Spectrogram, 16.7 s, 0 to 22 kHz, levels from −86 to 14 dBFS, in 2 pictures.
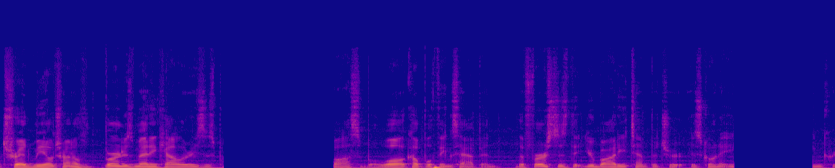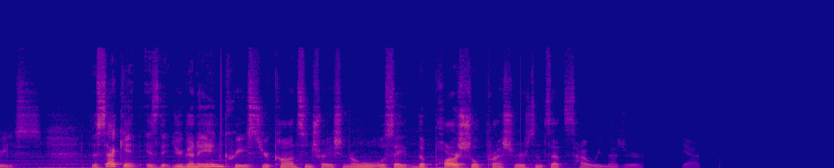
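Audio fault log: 2.23–3.34 s and 7.34–8.13 s, rebuffering stall: the player used up its downloaded audio and had to wait for more data, so playback halts twice. The sound drops to silence for 1.11 s and then 0.79 s, and each time it resumes exactly where it stopped. Nothing is skipped; the gaps only add about 1.9 s to the running time.
13.69–16.70 s, truncation distortion on a fade: the gain stage shaping the fade-out discards low-order bits without dither, which fits a resolution of around 11 bits. As the fade nears its end, the waveform collapses onto a few coarse steps. From 14.16 s to the end, the tail of the fade-out turns gritty.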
